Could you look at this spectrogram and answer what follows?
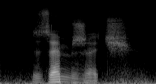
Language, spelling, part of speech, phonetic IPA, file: Polish, zemrzeć, verb, [ˈzɛ̃mʒɛt͡ɕ], Pl-zemrzeć.ogg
